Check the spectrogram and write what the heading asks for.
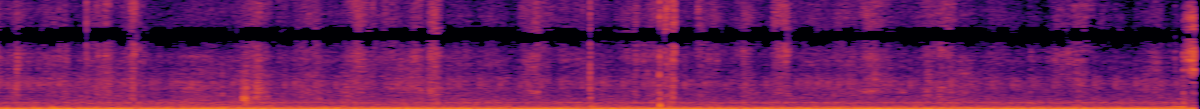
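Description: Faint rustle and a few light ticks of baseball trading cards being handled and shuffled through in gloved hands, over a steady low hum.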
